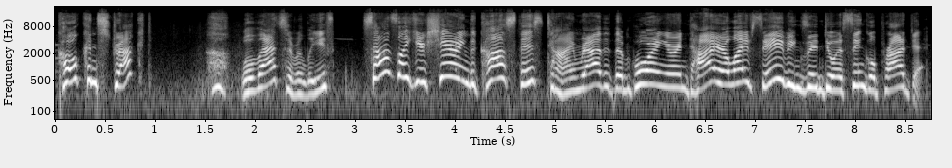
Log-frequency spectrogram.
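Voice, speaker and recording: A woman voicing a tiny, childlike fairy companion in a video game, cutesy, excitable and blunt. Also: very high voice, normal speed, slight background noise, full character voice. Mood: surprised, blunt.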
